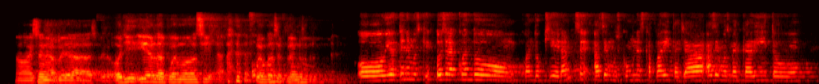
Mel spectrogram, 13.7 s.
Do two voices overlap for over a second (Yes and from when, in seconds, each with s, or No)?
No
